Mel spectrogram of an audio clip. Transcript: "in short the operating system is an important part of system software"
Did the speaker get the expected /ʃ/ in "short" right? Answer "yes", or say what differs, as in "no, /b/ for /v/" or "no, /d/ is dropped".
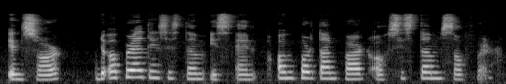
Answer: no, /s/ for /ʃ/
